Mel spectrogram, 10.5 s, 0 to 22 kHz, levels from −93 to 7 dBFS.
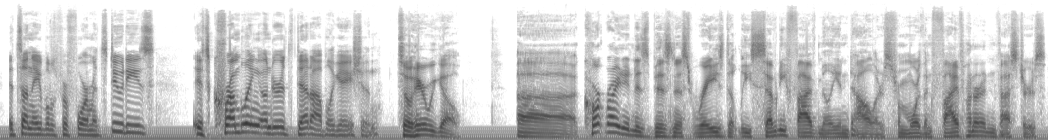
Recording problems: electrical hum; faint; throughout; 50 Hz, 30 dB below the speech

